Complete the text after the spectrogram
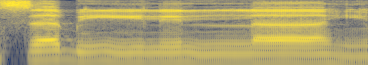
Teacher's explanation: لفظ اللہ کو باریک پڑھا جائے گا، اس سے پہلے زیر ہے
